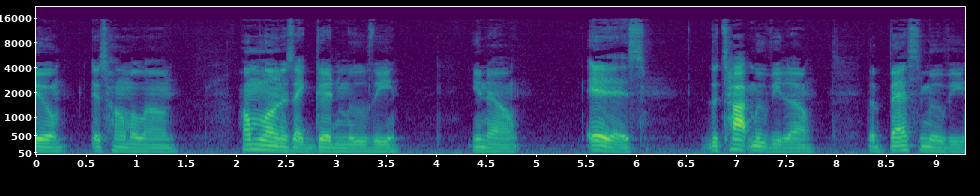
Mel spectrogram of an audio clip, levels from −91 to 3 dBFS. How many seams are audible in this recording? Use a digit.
1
